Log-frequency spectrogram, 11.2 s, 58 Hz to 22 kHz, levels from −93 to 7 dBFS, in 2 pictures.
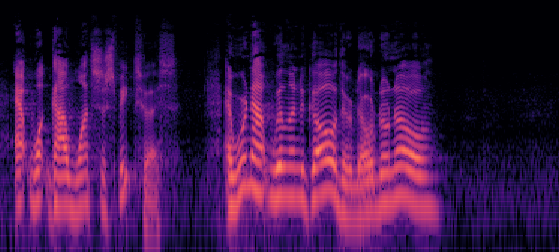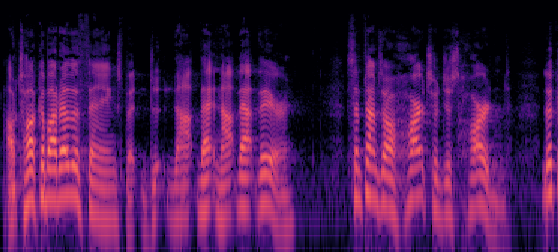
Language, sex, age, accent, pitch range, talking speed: English, male, 50-69, American, 140-185 Hz, 195 wpm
